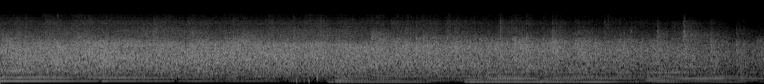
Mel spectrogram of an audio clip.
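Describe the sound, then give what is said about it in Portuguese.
An audience at a church service breaks into sustained applause for God, a dense wash of many hands clapping at steady volume, with a low held organ or keyboard chord shifting underneath before the clapping gradually tapers. “Dê uma salva de palmas a Ele.”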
